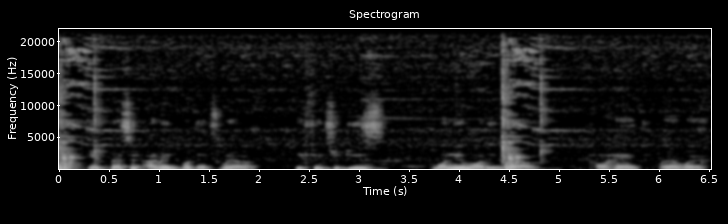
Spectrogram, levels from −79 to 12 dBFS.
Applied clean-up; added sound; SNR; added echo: classical method Wiener filter.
